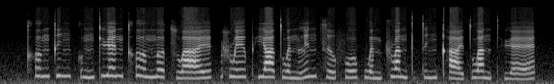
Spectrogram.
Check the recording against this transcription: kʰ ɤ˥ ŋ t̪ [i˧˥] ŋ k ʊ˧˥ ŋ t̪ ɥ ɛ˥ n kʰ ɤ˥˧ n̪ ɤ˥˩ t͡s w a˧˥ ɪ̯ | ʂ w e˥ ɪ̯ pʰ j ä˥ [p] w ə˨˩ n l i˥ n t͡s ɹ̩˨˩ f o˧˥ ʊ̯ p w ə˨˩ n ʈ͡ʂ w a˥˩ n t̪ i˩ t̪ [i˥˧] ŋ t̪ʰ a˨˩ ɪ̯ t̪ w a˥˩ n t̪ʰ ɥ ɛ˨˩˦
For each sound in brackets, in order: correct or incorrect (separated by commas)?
incorrect, incorrect, incorrect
